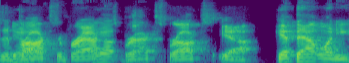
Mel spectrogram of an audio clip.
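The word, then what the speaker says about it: Brach's: that Brocks is it Brocks or bra BR Brocks yeah get that one you gotta get that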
